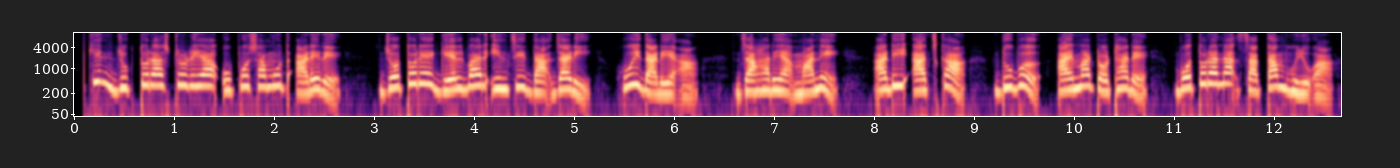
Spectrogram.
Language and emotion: Santali, neutral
